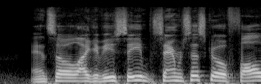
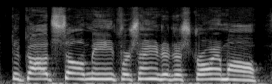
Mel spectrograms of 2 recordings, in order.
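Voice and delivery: higher, put-on voice of complaint; mock indignant objector; 6 semitones higher than usual. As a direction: imitate a whiny objector, pitched up. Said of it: "people are just like".

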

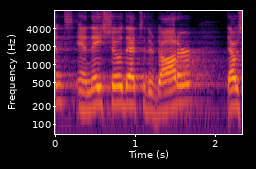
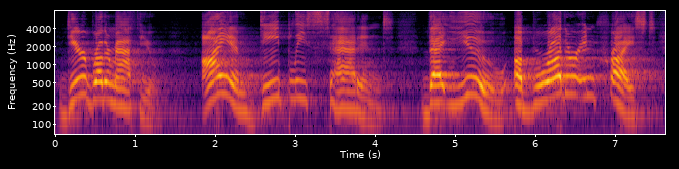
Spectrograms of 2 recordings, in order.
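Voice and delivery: slow, drawn-out, syrupy mock-solemn read; milk every word like a fake saint; mock pious reading; slower than usual. Pastor mocks the con man's letter with slow, syrupy piety. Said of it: "The same sort of over the top".

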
